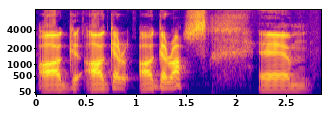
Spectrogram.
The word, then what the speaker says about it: Argyros: That's how you say it, Argyros.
